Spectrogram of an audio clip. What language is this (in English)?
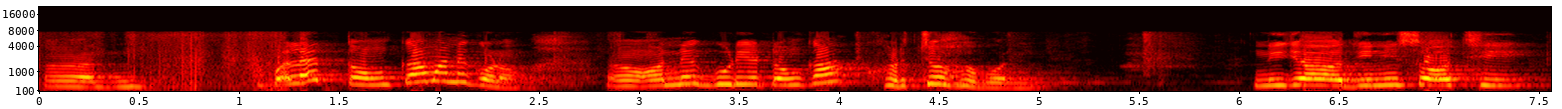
Odia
